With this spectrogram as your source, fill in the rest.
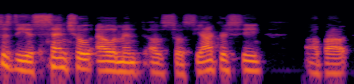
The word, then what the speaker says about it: sociocracy: Even the word sociocracy, where it comes from is socios, those who associate together, and ocracy, governance. So governance by the socios, sociocracy. It's the same kind of pronunciation as sociology.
